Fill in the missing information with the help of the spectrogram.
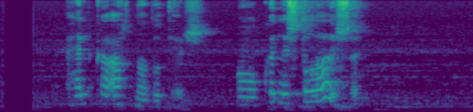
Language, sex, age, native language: Icelandic, female, 40-49, French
